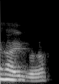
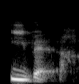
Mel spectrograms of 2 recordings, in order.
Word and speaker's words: hiver: Don't say hiver. That's not First of all, it's not her, it's euh. And it's hiver. Hiver.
